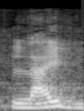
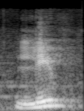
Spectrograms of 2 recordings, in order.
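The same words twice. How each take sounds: First: लाइव with an eye vowel, as in five; the adjective sound of लाइव, gliding vowel; long-i pronunciation. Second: लिव with a short i, as in give; the verb sound of लिव, short vowel; short-i pronunciation. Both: Shown as a demonstration. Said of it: "different in pronunciation".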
